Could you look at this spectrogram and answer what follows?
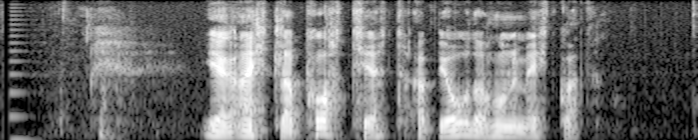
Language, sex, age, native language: Icelandic, male, 60-69, Icelandic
